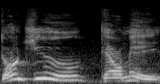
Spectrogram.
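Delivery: heavy, laid-on New Jersey accent. A self-described jersey guy addresses an eye-rolling listener, jersey accent. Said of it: "see the way I said that?".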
